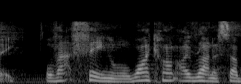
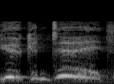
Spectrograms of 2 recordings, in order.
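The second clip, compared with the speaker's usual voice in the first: very high, shrill, rough-voiced, loud belting shout; 12 semitones higher, 7 dB louder than usual. Describing a character who appears in one man's movies: imitating a recurring movie character. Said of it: "Close as I could get".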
